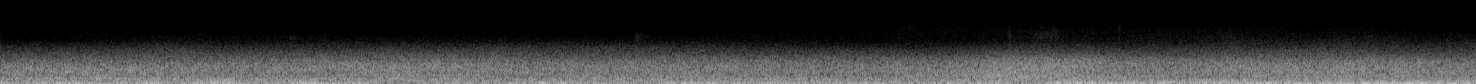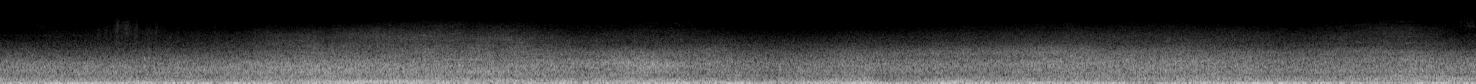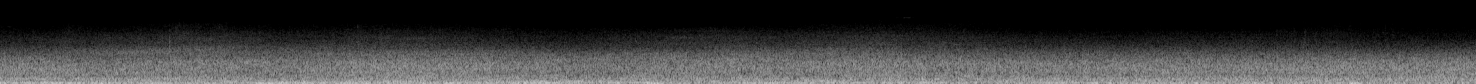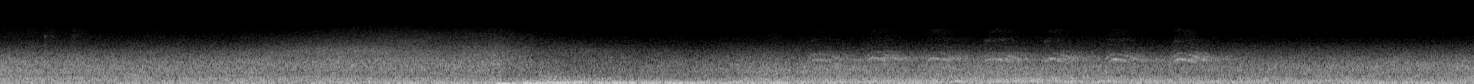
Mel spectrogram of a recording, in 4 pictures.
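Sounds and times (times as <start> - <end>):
city road traffic: 0.0 - 59.0
low rumble: 49.2 - 53.0
crow cawing: 52.4 - 56.4.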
